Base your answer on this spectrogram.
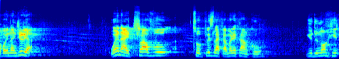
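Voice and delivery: usual speaking voice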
